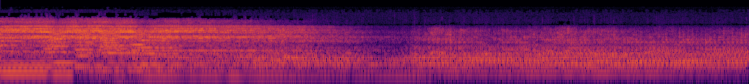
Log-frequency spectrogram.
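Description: An outboard motor runs steadily in a garage for several seconds, a loud, buzzing drone with a constant pitch and no breaks. No voices are heard.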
